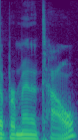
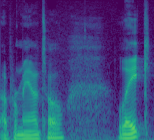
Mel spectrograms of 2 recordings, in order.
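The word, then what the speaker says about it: Upper Manitou Lake: It looks like it's upper Manatau, but they they pronounce it upper Manito Lake and uh it's it's tens of thousands of acres of lake and six people on the lake.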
